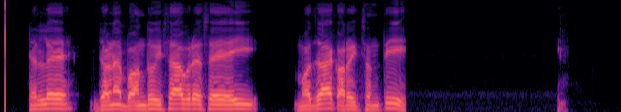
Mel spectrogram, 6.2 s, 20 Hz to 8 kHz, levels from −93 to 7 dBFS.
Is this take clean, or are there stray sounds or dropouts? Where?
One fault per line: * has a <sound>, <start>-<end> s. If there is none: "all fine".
all fine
